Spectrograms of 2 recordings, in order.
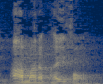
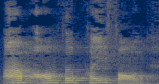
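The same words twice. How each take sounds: First: "I'm on a payphone" run together, light A; shortened A melting into ON; reduced, linked form. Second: "I'm on THE payphone" with each word separate; unreduced THE, words kept apart; full clear THE. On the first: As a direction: link ON A into one quick unit. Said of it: "was turned into". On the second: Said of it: "you will realize something like". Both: Shown as a demonstration.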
